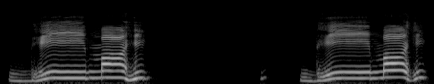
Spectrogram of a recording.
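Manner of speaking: slow धीमहि, long 'dhee', short final 'hi'; long-then-short I. Shown as a demonstration. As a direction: stretch the start of धीमहि and clip its end. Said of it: "ये छोटी ई है". (धीमहि, आख़िरी इ छोटी)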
